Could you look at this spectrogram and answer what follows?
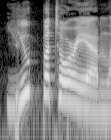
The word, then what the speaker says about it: Eupatorium: Eupatorium, like euphoria, EUPATORIUM.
